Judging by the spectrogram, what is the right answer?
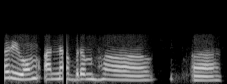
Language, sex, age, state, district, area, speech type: Sanskrit, female, 45-60, Karnataka, Shimoga, urban, conversation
